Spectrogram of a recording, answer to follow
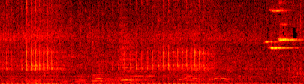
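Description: A motor running steadily with a low, rapidly throbbing hum, like a motorcycle or small engine idling, with faint voices of people in the background.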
